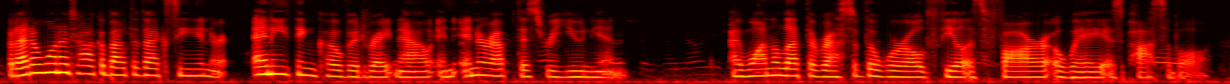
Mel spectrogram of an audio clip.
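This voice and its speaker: A woman's voice: fairly low pitch, brisk. A woman hosting a podcast, narrating a personal story in a reflective, intimate way.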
